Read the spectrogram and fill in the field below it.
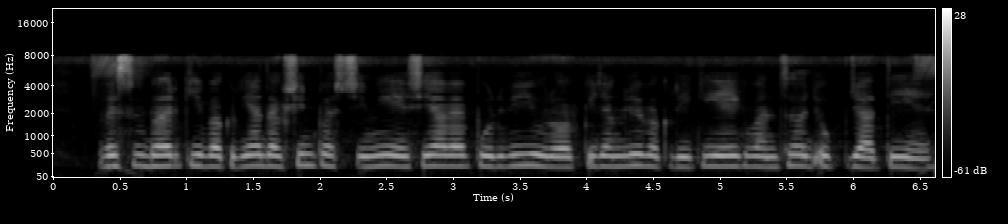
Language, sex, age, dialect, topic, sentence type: Hindi, female, 18-24, Hindustani Malvi Khadi Boli, agriculture, statement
